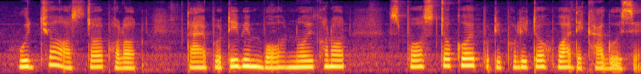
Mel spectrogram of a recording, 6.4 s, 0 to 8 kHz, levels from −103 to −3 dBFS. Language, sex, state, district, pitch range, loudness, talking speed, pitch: Assamese, female, Assam, Kamrup Metropolitan, 185-220 Hz, -16 LUFS, 105 wpm, 205 Hz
